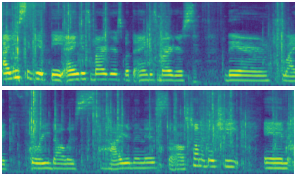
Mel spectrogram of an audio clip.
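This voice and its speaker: A woman's fairly slow voice over noticeable background noise. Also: ordinary pitch variation. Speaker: college vlogger. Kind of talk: casual vlog chat. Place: home room. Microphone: phone near.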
